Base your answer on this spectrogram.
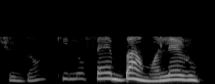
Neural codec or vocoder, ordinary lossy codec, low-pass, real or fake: none; none; 3.6 kHz; real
